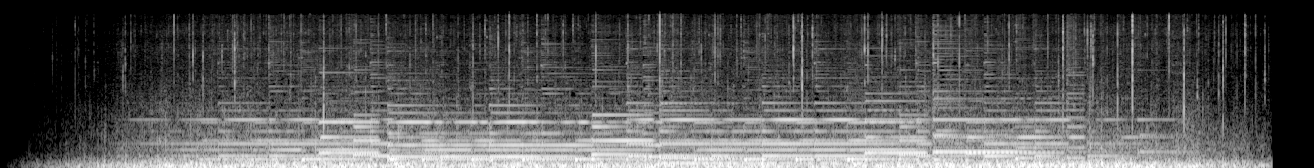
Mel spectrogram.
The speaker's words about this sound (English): Okay, do I hear a campfire? Do I hear a campfire tune?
